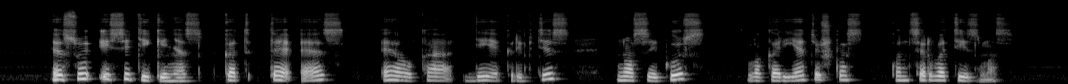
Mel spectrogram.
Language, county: Lithuanian, Vilnius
